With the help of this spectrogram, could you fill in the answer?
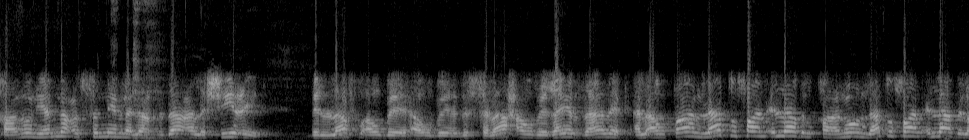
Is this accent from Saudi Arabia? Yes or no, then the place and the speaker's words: yes; Saudi Arabia; نحن كسعوديين نستطيع حل مشكلاتنا فيما بيننا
